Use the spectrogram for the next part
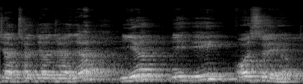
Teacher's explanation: ये जीभ है ना ऊपर तालु पर छूते हैं तो वो तालव्य वर्ण कहलाते हैं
